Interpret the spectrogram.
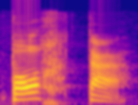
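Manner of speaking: "Porta" with a strong throaty R, "poxta"; rolled mineiro R. Shown as a demonstration. Teacher showing students the mineiro R in "Porta". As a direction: lean on the R in "Porta" the Minas way. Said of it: "a gente escuta esse R".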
